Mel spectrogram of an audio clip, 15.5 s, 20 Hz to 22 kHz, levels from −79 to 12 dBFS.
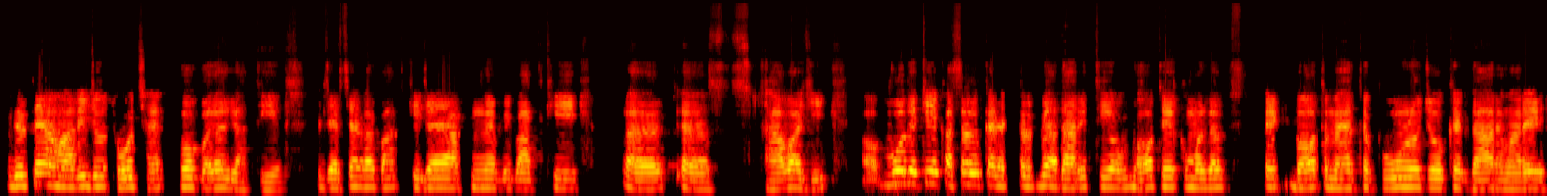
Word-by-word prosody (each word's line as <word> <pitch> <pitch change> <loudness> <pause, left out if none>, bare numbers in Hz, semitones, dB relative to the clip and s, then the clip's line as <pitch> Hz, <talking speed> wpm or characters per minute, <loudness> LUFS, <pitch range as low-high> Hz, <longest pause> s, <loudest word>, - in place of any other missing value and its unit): जिससे 180 +3 +4
हमारी 170 -2 +3
जो 170 0 -1
सोच 160 -1 -1
है, 145 - -2 0.2
वो 160 0 +4
बदल 150 +2 +1
जाती 130 -2 -6
है, 120 0 -7 0.4
जैसे 150 +2 0
अगर 165 -1 +2
बात 155 0 -4
की 155 -2 -5
जाए 155 0 +5
आपने 150 +1 -2
अभी 145 0 -8
बात 140 -1 -1
की 145 -3 -3 0.5
अ - - +4
अ, 140 0 +1
स 130 +1 -16 0.2
छावा 140 +4 +3
की 145 +1 -9 0.4
अ, - - -6 0.2
वो 225 +1 +6
देखिए 225 0 +2
एक 210 - -2
असल 200 +1 +3
कैरेक्टर 175 -1 0
पे 185 - +3
आधारित 155 -1 +2
थी 160 -1 -1
और 155 -1 0
बहुत 165 +1 0
एक 160 0 +2
मतलब 155 0 0 0.4
एक 160 0 +1 0.2
बहुत 155 +3 +2
महत्वपूर्ण 150 +2 +1
जो 150 0 +3
किरदार 140 -1 +1
हमारे 135 +1 +1
155 Hz, 165 wpm, -22 LUFS, 145-165 Hz, 0.5 s, वो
